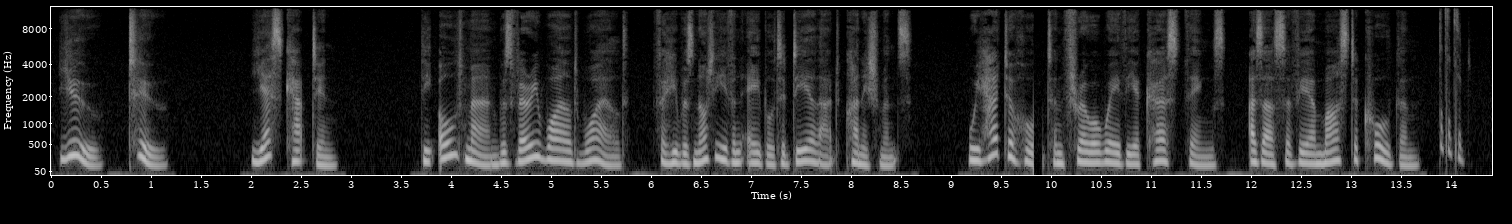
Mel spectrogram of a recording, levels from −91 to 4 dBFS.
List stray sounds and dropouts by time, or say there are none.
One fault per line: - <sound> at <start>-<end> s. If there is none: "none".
- dropout at 9.8-9.9 s
- chirp at 13.9-14.2 s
